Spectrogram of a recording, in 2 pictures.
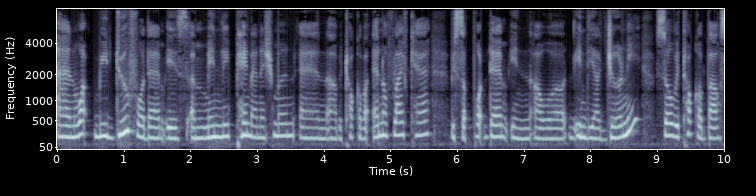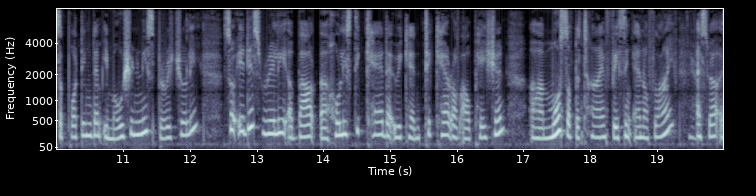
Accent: Sitiawan, Perak, Malaysia; because I'm from City Awan, Hospital Manjung is just very nearby.

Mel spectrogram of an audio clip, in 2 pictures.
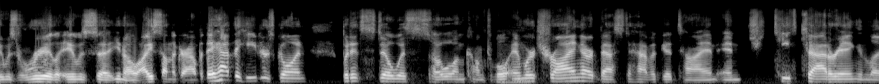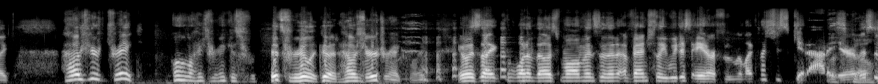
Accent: Canada; And we're like, well, we're Canadian.

